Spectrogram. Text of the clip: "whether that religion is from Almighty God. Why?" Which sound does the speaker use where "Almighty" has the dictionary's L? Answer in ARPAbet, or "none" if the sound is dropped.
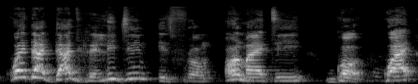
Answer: L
